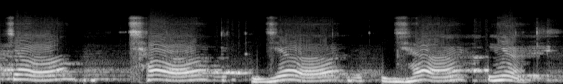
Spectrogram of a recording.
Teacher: इनका उच्चारण स्थान कठोर तालू से स्पर्श है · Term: तालव्य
